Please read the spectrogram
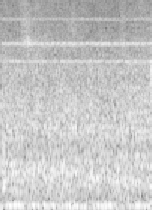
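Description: Steady low background rumble with a faint even hiss, a pause in speech with no other event standing out.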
